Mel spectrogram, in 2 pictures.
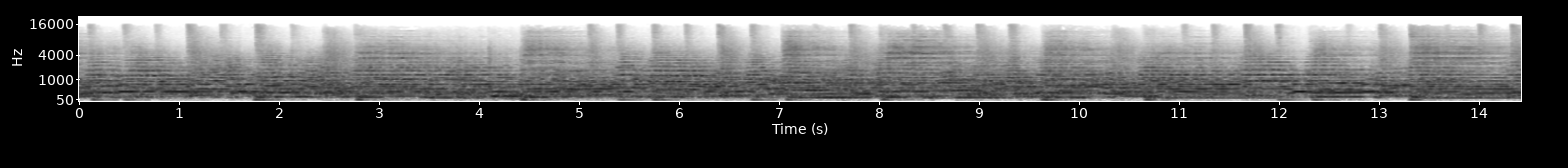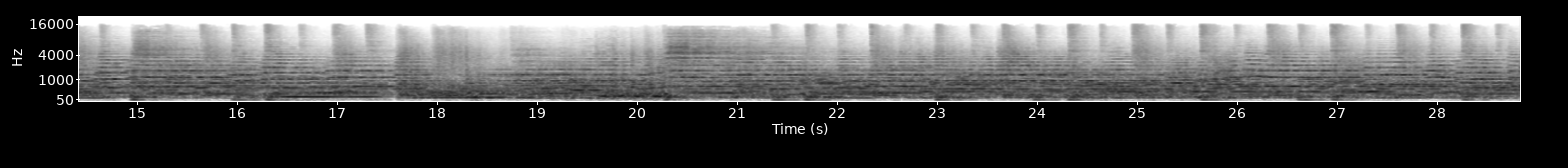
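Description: Brass band playing, with a drum set keeping a steady beat.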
